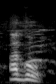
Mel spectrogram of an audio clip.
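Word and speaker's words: ago: में ए लगा रहे, तो इस स्थिति में प्राय ए का उच्चारण अ होता है।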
